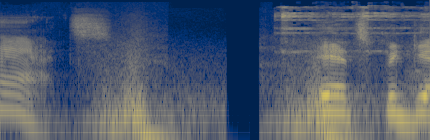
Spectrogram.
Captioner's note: air whooshing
